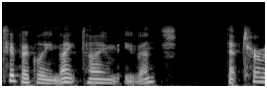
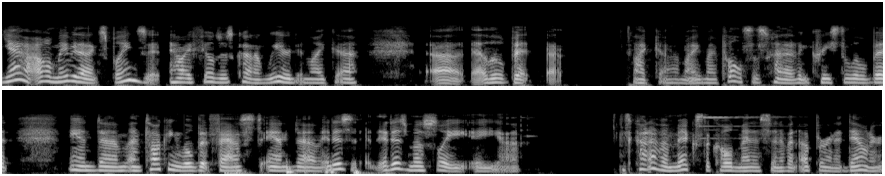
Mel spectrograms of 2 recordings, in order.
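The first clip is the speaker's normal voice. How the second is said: ordinary talk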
